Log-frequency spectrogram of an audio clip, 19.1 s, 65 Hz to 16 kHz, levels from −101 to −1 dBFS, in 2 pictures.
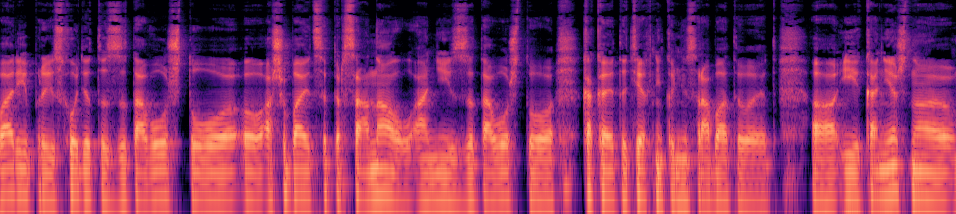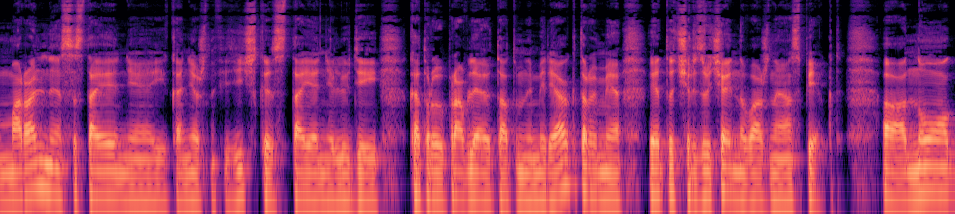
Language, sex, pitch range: Russian, male, 95-105 Hz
